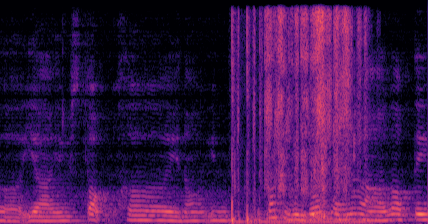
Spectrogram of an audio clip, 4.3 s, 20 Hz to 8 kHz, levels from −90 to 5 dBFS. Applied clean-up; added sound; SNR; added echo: none; Writing; -2 dB; reverberation time 1.0 s.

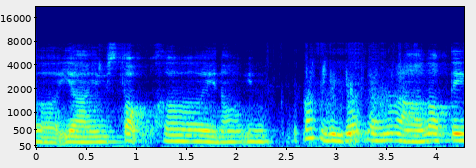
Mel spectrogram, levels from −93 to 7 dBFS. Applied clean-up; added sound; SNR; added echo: neural separator model SepFormer DNS4.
